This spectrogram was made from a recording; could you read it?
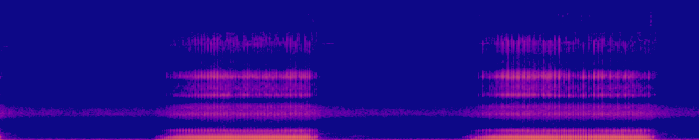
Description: My pup snoring away. Hard to sleep now with you gone.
